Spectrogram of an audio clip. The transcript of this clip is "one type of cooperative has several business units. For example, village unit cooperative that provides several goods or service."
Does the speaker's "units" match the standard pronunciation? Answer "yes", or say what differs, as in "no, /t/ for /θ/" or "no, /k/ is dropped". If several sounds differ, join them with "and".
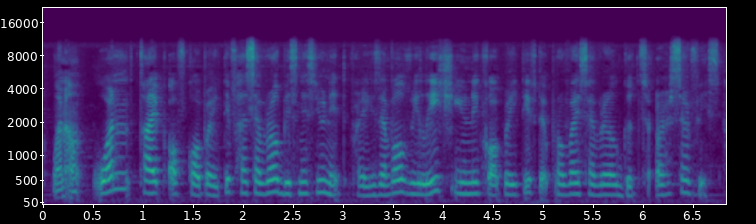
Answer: no, /s/ is dropped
